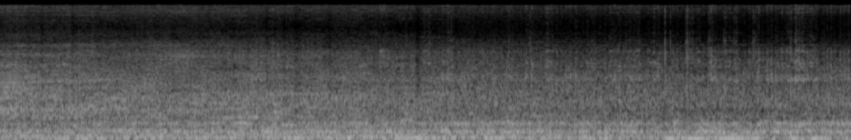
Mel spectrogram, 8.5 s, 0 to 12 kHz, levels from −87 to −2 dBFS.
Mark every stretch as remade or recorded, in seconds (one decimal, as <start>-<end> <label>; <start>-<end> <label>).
0.0-1.0 recorded; 1.0-4.2 remade; 4.2-8.5 recorded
